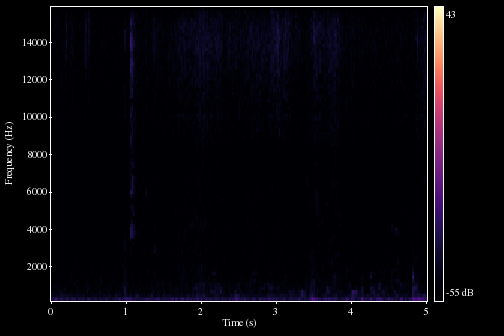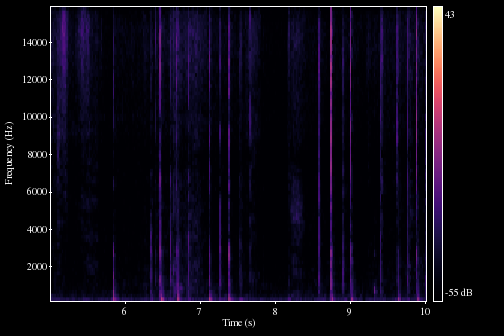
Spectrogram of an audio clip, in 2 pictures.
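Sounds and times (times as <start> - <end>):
pen tapping on touchscreen: 5.8 - 7.6, 8.6 - 10.0.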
